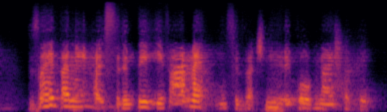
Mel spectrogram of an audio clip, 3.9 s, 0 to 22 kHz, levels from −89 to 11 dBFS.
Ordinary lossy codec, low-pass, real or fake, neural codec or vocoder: none; 19.8 kHz; fake; codec, 44.1 kHz, 0.9 kbps, DAC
